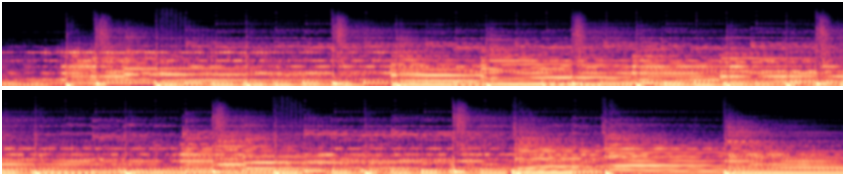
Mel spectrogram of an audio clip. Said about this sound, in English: At the very beginning of this episode, this music played as the kind of dramatic intro music, and it sounded like this.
